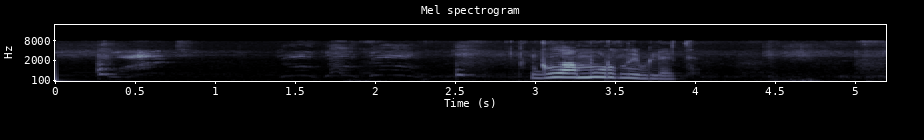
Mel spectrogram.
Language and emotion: Russian, angry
